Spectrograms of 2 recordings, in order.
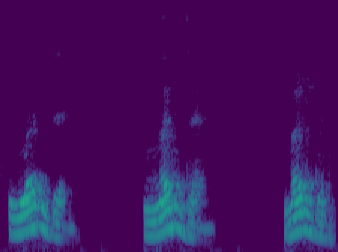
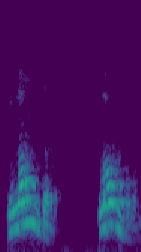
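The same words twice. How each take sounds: First: "London" as "Lan-den", o turned to a; low, separate models of "London" with an uh vowel; correct pronunciation. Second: "London" with round o's, "Lon-don"; common mispronunciation. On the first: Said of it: "o O pelo". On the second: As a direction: say "London" as spelt, Brazilian o's. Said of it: "Muitas pessoas podem falar". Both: Shown as a demonstration.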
